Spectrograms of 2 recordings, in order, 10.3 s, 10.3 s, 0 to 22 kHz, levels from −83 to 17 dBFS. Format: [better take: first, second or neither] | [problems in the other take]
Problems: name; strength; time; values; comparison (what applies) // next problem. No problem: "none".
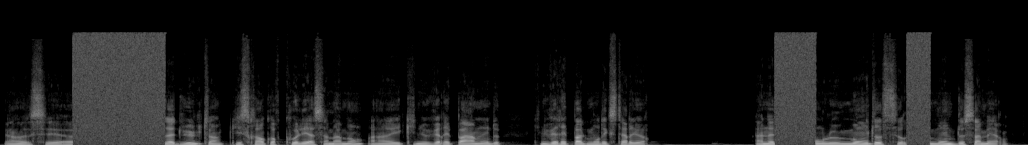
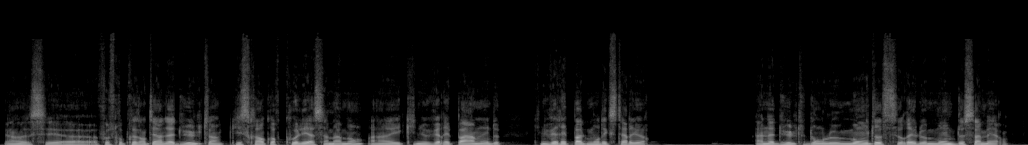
second | audio cutting out; filled with static; at 0.5 s for 1 s, at 7.5 s and at 9 s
